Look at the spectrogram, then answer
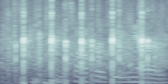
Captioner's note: audience applauding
